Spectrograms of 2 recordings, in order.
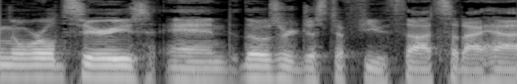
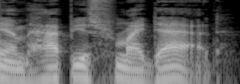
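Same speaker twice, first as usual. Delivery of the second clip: ordinary talk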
